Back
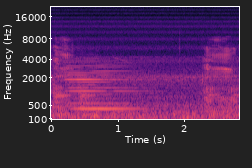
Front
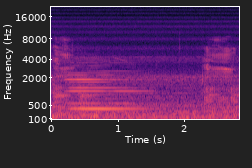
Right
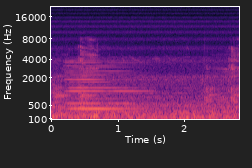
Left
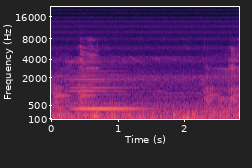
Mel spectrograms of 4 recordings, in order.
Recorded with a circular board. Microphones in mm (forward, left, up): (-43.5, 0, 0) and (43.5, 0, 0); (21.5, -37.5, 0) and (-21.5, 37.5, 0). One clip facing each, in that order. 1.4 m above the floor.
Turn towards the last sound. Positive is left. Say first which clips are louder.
# front 4 dB, right 1 dB
turn(degrees=-85)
